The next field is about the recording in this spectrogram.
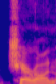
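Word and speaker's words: Charon: a CH pronounce it Sharon or share on but I think it's I think it's pronounced Karen I could be wrong today I watched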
